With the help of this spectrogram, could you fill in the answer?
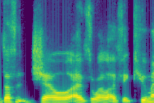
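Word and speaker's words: Eucheuma: One is ecuma, that's how you say it. – Yeah. – And I just gave it a Creole pronunciation for my brand, ecuma, because that's how we say it here.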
